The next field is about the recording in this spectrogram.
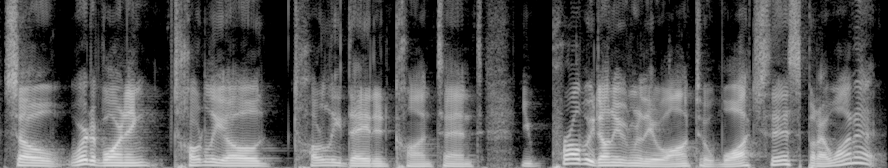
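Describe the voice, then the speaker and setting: A man from Australia with a Canadian accent, talking casually to camera as host of his channel in a relaxed, rambling way with frequent fillers. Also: mid-range voice, fairly quick, smooth. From Brisbane, Australia. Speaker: online entrepreneur and channel host.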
